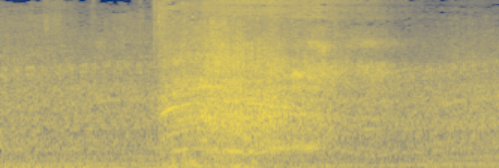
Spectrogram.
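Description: A truck thuds into a figure on the road with a loud crunch.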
